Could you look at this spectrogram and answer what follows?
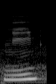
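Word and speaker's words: knead: नीड के silent है तो you will pronounce it नीड the dough.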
